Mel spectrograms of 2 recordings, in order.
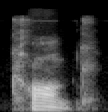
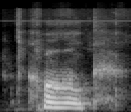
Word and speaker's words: conch: Is pronounced with a hard K. Conchk. Conchk.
